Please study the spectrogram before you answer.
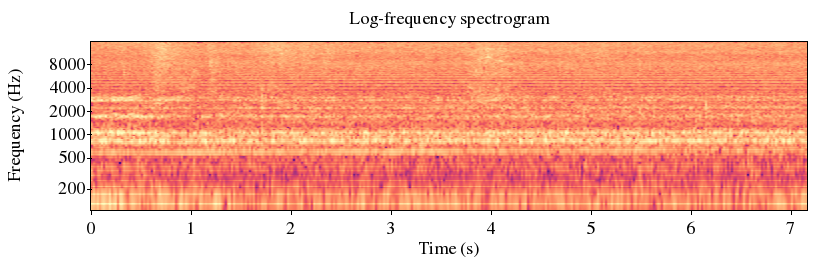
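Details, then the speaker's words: New BougeRV 5 kW diesel heater starting, no warm air yet, slight smoke: steady low even rumble from bare exhaust outlet; loud because muffler not fitted. "Wish I could have put the muffler on there so we could see what it actually would sound like with all of its parts on here."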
